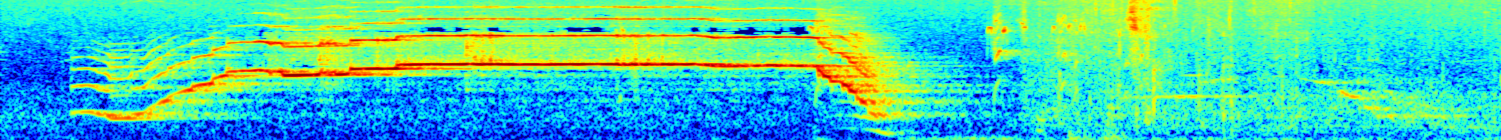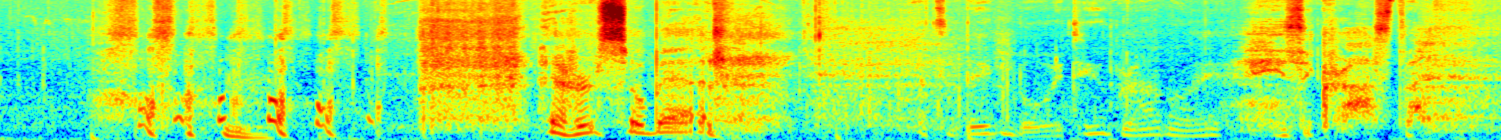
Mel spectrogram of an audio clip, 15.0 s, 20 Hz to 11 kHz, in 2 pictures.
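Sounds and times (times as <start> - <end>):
elk bugling: 0.3 - 8.2.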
